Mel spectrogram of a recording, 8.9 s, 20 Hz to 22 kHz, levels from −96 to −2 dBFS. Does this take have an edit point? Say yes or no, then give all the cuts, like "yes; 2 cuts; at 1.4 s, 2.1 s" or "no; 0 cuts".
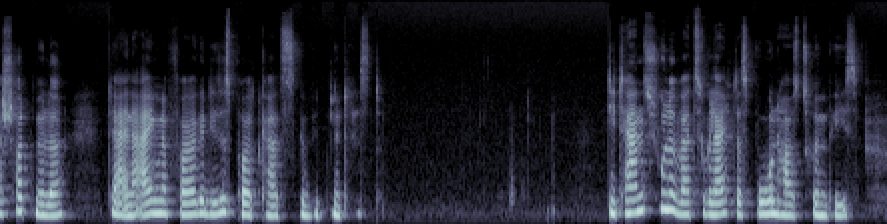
no; 0 cuts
